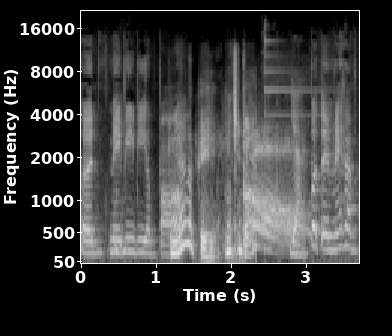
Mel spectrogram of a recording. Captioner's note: bell ringing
